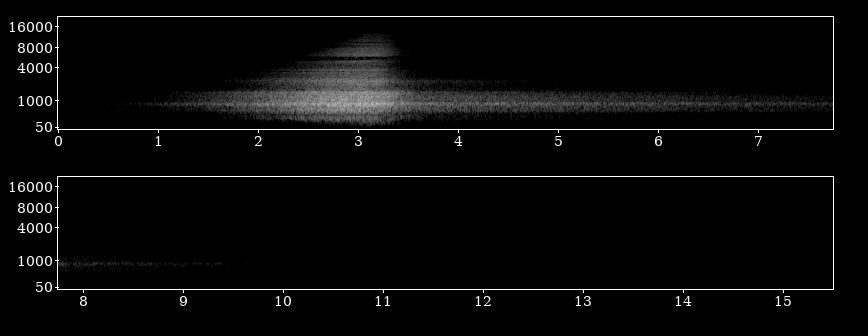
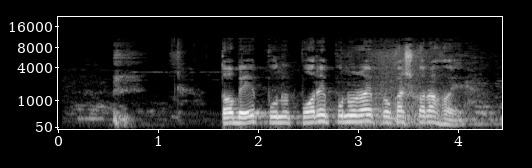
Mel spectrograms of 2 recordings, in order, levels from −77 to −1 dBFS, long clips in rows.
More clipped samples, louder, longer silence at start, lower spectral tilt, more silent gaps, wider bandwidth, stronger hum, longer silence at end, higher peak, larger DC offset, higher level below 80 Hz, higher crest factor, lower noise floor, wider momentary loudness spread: neither; second, -29 LUFS vs -14 LUFS; first, 1.55 s vs 0.3 s; second, 0 dB/octave vs -5 dB/octave; neither; first, 14 kHz vs 11 kHz; neither; first, 10.05 s vs 0.1 s; second, -14 dBFS vs 0 dBFS; neither; second, under -90 dBFS vs -58 dBFS; first, 26 dB vs 16 dB; first, under -90 dBFS vs -45 dBFS; first, 29 LU vs 18 LU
